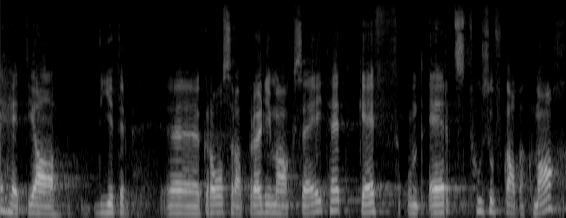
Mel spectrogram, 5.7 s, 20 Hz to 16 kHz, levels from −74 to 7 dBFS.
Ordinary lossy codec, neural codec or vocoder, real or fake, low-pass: none; none; real; 14.4 kHz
